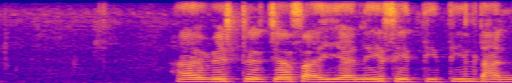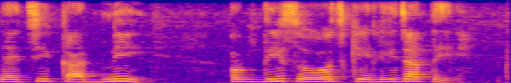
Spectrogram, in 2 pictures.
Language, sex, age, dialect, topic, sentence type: Marathi, female, 25-30, Standard Marathi, agriculture, statement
